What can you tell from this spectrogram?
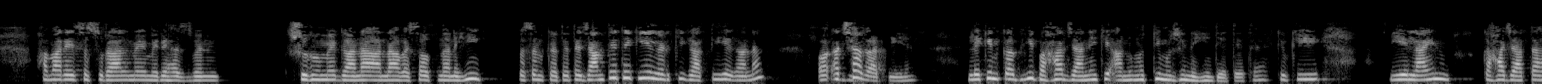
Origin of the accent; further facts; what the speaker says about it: Ranchi, Jharkhand, India; also born or lived in Jabalpur, India; और मैं रांची झारखंड से बिलोंग करती हूँ। और मेरा मेरी पैदाइश मध्य प्रदेश जबलपुर में हुई।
